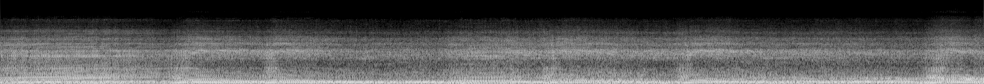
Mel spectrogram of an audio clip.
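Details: Yamaha TT-R 125 single, test ride: revs up and settles cleanly, steady beat with no misses or clatter; runs good, clutch good, brakes work, may need front pads, needs choke cable.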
